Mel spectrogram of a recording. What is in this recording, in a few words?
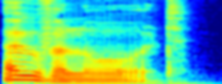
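"overlord", British English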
